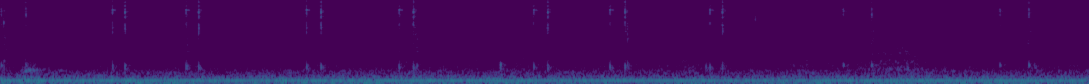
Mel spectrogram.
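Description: Faint computer mouse clicks, irregular and often in close pairs, over a low steady hum. They are the clicks that pick the segments to cut away with the Trim command.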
